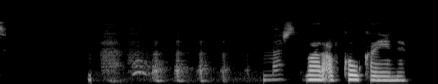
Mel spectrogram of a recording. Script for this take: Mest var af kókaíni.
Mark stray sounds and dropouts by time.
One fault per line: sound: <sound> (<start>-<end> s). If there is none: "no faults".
sound: laugh (1.0-2.5 s)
